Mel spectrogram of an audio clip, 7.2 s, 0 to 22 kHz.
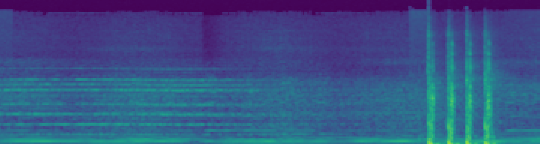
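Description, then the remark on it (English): A low, steady droning hum fills the background, then four sharp, loud knocks by a courier land on Alistair's apartment door at 28 Baker Street in a quick, even rhythm near the end. “Echoed the sound on Alistair's apartment door, 28 Baker Street.”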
